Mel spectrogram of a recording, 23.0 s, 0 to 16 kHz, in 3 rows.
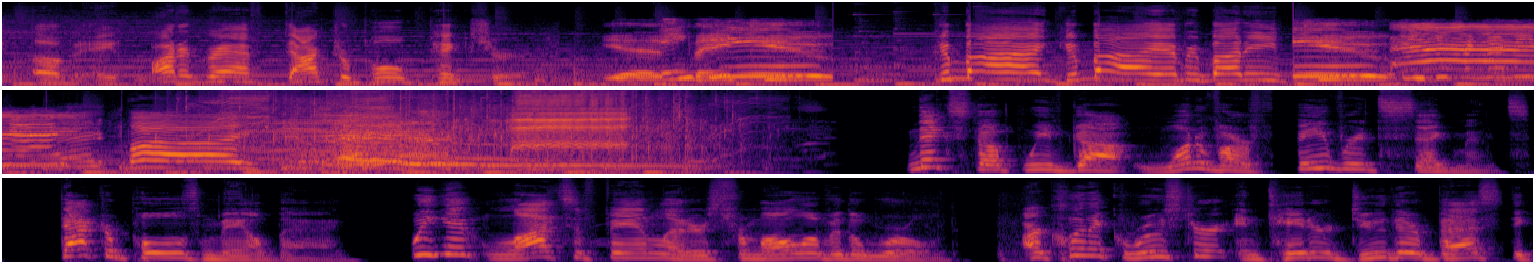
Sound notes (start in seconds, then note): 9.8 animals applauding; 10.1 goat bleating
